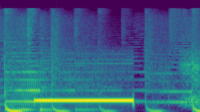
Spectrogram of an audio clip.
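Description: A ringback tone on an outgoing call dialed to an award nominee. One steady mid-pitched tone of about a second sounds over rhythmic music with thumping beats, and the music carries on after the tone stops.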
